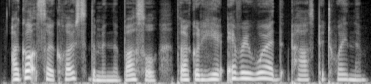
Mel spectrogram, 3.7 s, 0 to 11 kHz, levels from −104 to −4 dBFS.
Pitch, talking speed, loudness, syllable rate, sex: 195 Hz, 305 wpm, -20 LUFS, 7.8 syllables/s, female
